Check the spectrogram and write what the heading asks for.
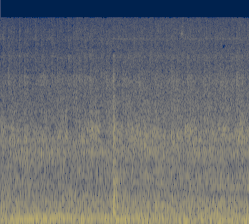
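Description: Nissan Safari engine idling steadily, with a single short knock about a second in.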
